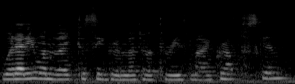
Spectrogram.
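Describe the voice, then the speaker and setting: A woman's voice: fairly high pitch, normal speed, far from the mic, background noise, natural voice. A woman voicing a boastful alien who speaks of itself in the third person, with a Russian accent. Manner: refers to self in third person, proud and deadpan. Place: bedroom with a computer.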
